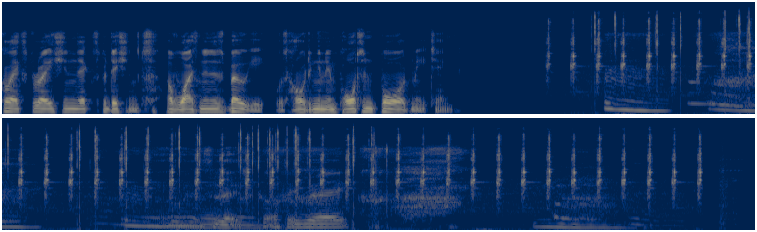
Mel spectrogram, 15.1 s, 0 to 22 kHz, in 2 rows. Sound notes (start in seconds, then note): 5.4 clock ticking, yawns, pen clicks; 11.2 yawn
